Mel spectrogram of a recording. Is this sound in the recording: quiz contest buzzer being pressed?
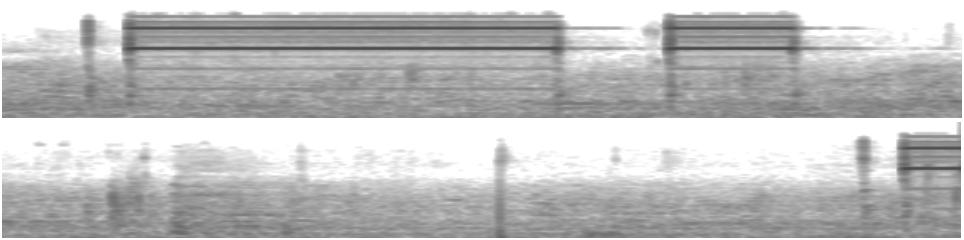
yes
